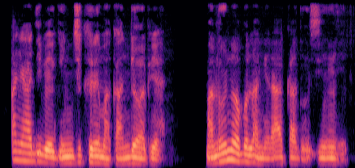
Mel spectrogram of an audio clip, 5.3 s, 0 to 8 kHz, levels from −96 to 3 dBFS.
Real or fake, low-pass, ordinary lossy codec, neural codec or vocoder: fake; 7.2 kHz; none; codec, 16 kHz in and 24 kHz out, 2.2 kbps, FireRedTTS-2 codec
